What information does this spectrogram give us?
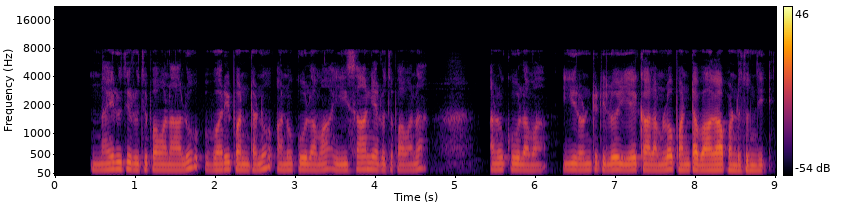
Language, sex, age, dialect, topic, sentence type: Telugu, male, 18-24, Southern, agriculture, question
